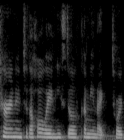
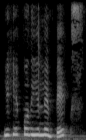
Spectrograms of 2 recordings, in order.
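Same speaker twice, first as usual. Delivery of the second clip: higher, lightly voiced lady asking; curious helper lady; 7 semitones higher than usual. Helper lady asking the tourist about the Olympics, higher. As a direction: friendly quiz from the helper. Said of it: "And she goes".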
